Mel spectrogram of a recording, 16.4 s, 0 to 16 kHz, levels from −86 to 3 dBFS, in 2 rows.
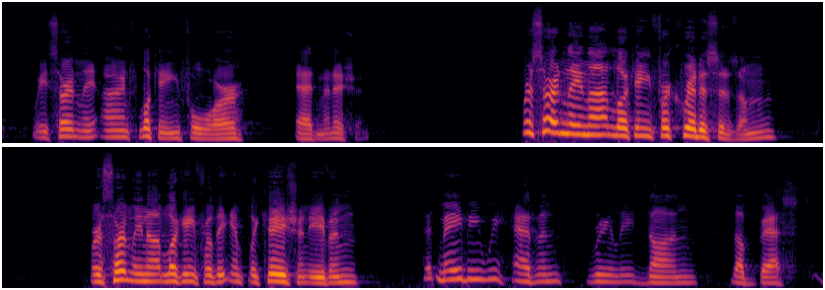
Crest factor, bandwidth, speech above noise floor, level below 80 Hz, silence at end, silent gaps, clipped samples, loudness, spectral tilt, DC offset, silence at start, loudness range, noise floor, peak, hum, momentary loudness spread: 20 dB; 11.5 kHz; 59 dB; -72 dBFS; 0.4 s; none; under 0.1%; -29 LUFS; -7.5 dB/octave; under 0.1%; 0.35 s; 11 LU; -88 dBFS; -10 dBFS; none; 18 LU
